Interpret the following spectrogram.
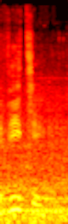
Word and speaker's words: Viti: but in the Tonga language it's pronounced Fiji, Fiji, and here they say Viti, and so Okay.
